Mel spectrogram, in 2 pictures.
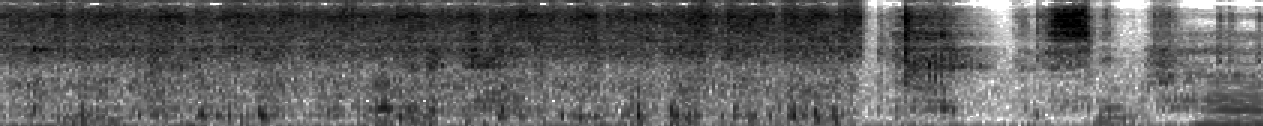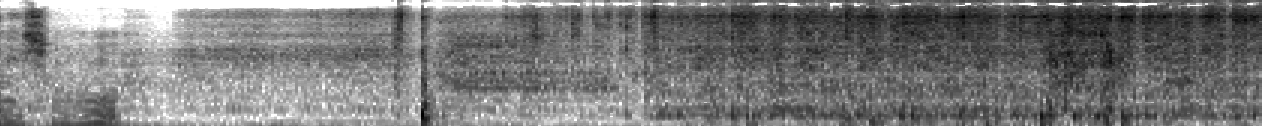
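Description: A plastic part scrapes rhythmically against sandpaper.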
